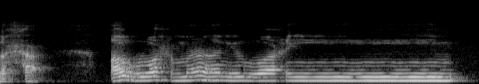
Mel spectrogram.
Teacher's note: را کے اوپر زبر ہے، اس کی وجہ سے اسے موٹا پڑھا جائے گا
